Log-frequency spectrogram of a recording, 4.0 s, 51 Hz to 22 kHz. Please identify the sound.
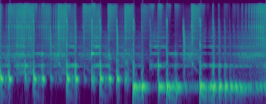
This is a variation of 20140306_attackloop_120BPM_4/4_23rd_century_loop1 and is a loop created with the Waldorf Attack VST Drum Synth. The kit used was 23rd century Kit and the loop was created using Cubase 7.5. The following plugins were used to process the signal: AnarchRhythms, StepFilter, Guitar Rig 5 and iZotome Ozone 5. The different variants gradually change to more an more deep frequencies. 8 variations are labelled form a till h. Everything is at 120 bpm and measure 4/4. Enjoy!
